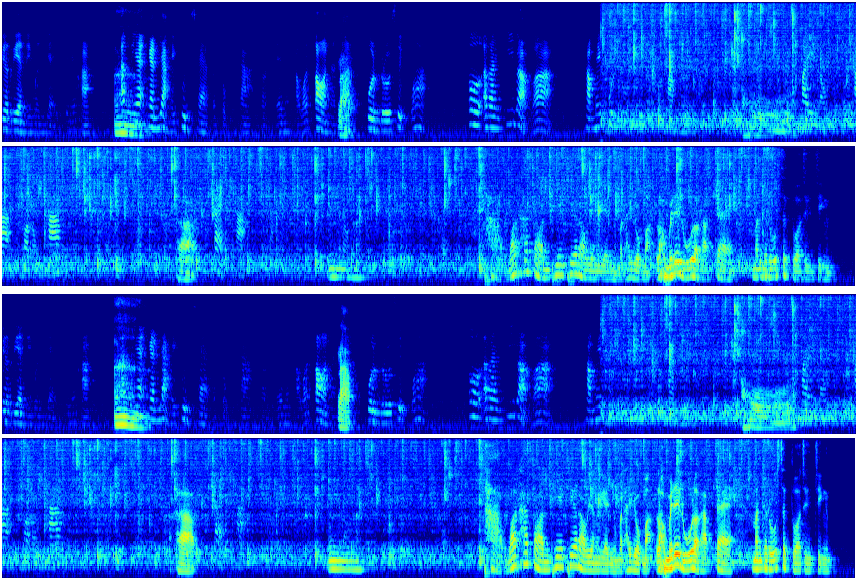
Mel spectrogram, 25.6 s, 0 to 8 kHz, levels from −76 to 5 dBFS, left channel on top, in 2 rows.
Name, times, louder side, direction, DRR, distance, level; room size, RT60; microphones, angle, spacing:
voice 1, 0.0-1.3 1.8-3.1 3.6-6.3 7.0-8.2 8.7-9.6 10.0-11.0 11.3-14.3 14.8-15.3 16.0-18.4 19.1-19.3, left 4 dB, 70° left, 0.5 m, -47 dB
voice 2, 1.7-2.1 5.0-5.2 11.1-11.9 15.3-15.7 17.7-18.2 20.0-25.2, right 6 dB, 75° right, 0.3 m, -30 dB
sound 1, 9.0-24.5, left 1 dB, 15° left, 0.6 m, -37 dB
2.5 x 2.3 x 3.3 m
head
